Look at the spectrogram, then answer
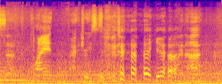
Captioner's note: laughter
